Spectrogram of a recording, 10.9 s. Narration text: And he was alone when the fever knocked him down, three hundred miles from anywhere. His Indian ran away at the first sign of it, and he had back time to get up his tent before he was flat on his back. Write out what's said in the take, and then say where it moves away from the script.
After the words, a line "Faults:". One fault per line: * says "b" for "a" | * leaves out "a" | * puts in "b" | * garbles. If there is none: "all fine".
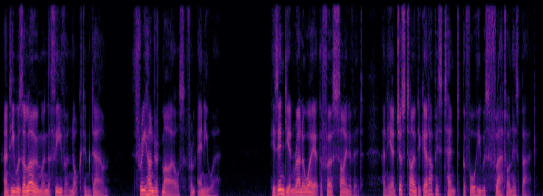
And he was alone when the fever knocked him down, three hundred miles from anywhere. His Indian ran away at the first sign of it, and he had just time to get up his tent before he was flat on his back.
Faults:
* says "just" for "back"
